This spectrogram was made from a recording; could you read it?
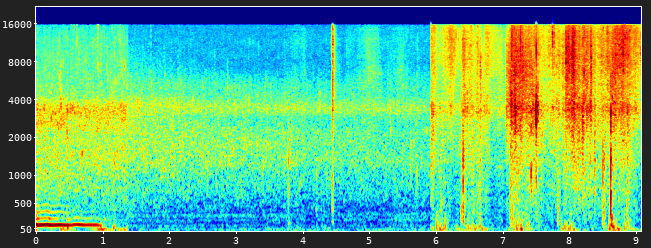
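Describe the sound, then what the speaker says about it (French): A steady rush of flowing water from a small stream in a forest park fills the clip, with a louder stretch of splashing and rustling movement near the end. "on est à la petite rivière"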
